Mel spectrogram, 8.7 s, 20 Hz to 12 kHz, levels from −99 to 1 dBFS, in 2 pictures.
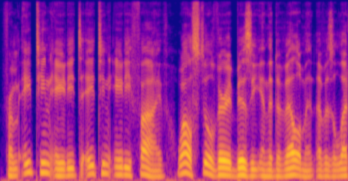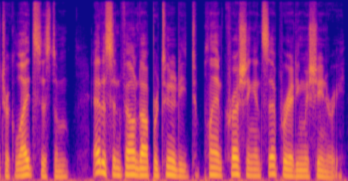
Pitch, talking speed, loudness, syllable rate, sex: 130 Hz, 195 wpm, -18 LUFS, 6.6 syllables/s, male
